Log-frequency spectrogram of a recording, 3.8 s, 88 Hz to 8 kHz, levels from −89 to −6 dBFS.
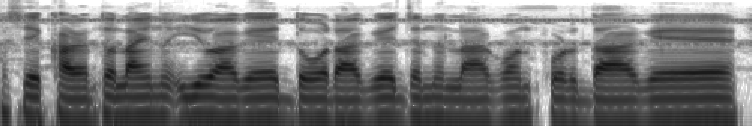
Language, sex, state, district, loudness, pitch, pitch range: Chakma, male, Tripura, Dhalai, -18 LUFS, 120 Hz, 115-125 Hz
